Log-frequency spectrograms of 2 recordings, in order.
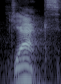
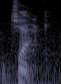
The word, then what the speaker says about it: Jax: Congratulations, Nia Jax. Is it? I know it's pronounced Jax, but why is it pronounced Jax and not Jack? It's the X. It's the X. X makes a k sound.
